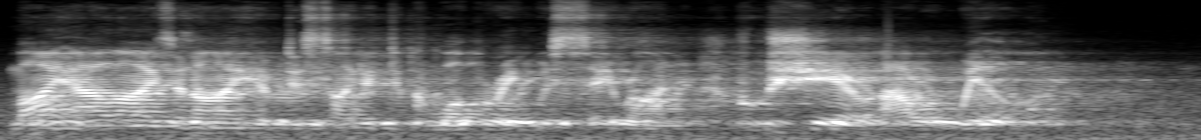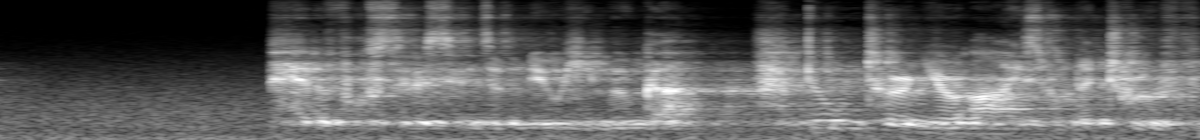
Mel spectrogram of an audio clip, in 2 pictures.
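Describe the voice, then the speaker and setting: An actor playing a defiant rebel military commander in a video game, making a scornful, declamatory speech to a nation. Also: male voice, low voice, unhurried, bright, forceful tone, distant mic, exaggerated voice. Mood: scornful, commanding. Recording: echoing broadcast from afar, faint noise.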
